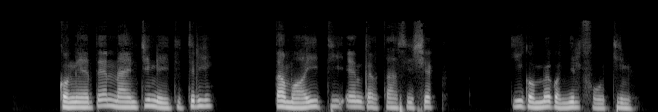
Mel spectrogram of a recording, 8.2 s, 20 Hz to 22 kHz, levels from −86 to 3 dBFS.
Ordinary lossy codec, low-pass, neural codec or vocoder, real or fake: MP3, 48 kbps; 19.8 kHz; autoencoder, 48 kHz, 32 numbers a frame, DAC-VAE, trained on Japanese speech; fake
